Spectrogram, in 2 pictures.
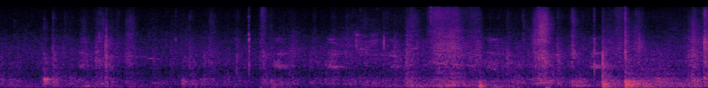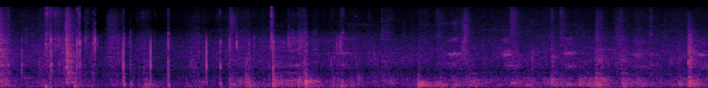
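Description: Handling noise in a small wooden hut: scattered knocks, clicks and rustles as a heavy book is set down on wooden planks and the camera is moved about and set up.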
